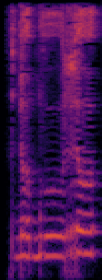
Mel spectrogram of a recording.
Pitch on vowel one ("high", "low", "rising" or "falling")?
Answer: low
